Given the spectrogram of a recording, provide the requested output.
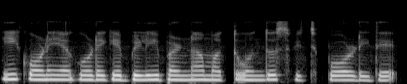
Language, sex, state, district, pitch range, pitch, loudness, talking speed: Kannada, female, Karnataka, Bangalore, 205-220 Hz, 215 Hz, -15 LUFS, 145 wpm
